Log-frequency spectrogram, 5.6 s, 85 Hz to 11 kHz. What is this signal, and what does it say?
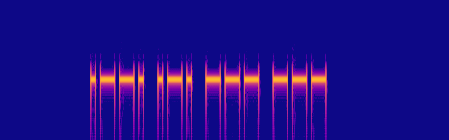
Morse code, heard as a keyed tone, about 20 wpm, 700 Hz. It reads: PROO
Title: Build A Word - 1 Letter At A Time - 3 to 5-Letter Words - 20wpm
